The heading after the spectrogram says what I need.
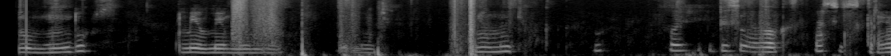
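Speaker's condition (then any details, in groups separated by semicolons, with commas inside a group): No condition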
